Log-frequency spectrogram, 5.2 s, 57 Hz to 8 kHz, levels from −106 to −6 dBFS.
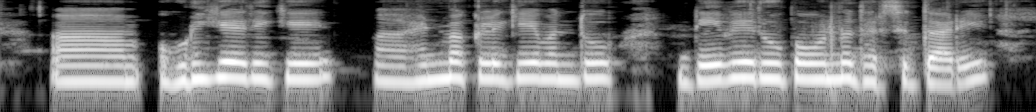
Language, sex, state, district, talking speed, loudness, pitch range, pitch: Kannada, female, Karnataka, Dharwad, 90 wpm, -15 LUFS, 225-250 Hz, 245 Hz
